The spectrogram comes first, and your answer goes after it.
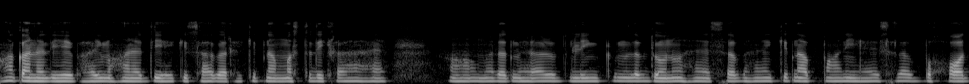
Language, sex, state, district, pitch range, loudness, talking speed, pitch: Hindi, male, Chhattisgarh, Balrampur, 145-155 Hz, -30 LUFS, 160 wpm, 150 Hz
